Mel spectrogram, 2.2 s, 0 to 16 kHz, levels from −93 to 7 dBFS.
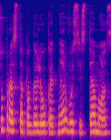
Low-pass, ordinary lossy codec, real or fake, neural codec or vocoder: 14.4 kHz; MP3, 96 kbps; fake; vocoder, 48 kHz, 128 mel bands, Vocos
